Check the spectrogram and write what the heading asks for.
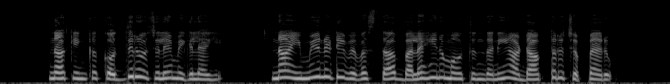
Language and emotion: Telugu, sad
